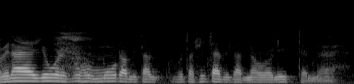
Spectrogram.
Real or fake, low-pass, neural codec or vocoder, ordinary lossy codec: real; none; none; none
